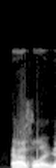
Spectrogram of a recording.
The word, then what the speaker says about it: Aslay: Aslay, yeah.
